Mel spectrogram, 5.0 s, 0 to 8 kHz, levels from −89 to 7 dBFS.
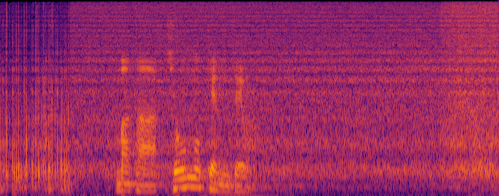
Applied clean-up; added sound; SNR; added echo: none; none; none; reverberation time 2.6 s.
